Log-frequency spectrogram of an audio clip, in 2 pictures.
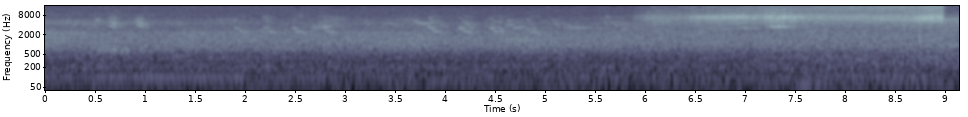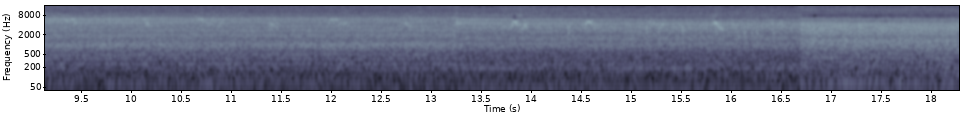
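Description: Outdoor ambience: a steady rushing background with small birds chirping through the first half. The background changes abruptly a few times.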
